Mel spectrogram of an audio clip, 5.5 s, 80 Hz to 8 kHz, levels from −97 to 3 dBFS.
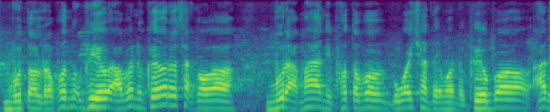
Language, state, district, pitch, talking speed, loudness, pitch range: Kokborok, Tripura, West Tripura, 160 Hz, 185 wpm, -14 LUFS, 145-170 Hz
